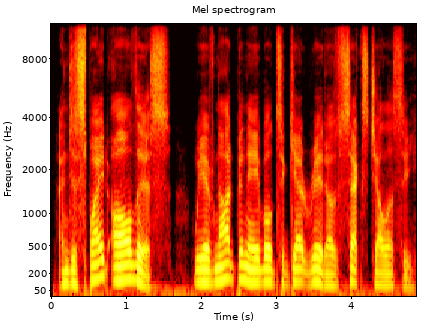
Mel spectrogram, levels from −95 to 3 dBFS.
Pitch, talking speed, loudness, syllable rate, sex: 110 Hz, 185 wpm, -17 LUFS, 4.5 syllables/s, male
